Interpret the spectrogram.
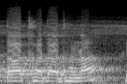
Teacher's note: त वर्ग त से लेके न तक के जितने भी वर्ण है त, थ, द, ध ये दंत से हो जाएगा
